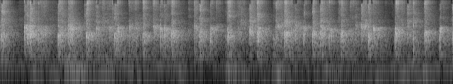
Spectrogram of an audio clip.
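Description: A church congregation claps in a steady fast rhythm acclaiming Jesus Christ, many hands together filling the room loudly and evenly, with little talk over it.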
